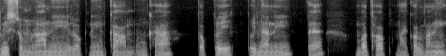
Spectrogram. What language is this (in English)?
Kok Borok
